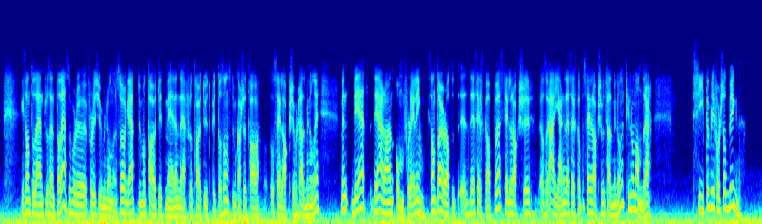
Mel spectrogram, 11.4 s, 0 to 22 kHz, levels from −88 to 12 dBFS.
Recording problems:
wrong speed and pitch; too fast and too high; 1.5 times normal speed
muffled; very slightly; fading above 4 kHz
low rumble; faint; throughout; 25 dB below the speech

